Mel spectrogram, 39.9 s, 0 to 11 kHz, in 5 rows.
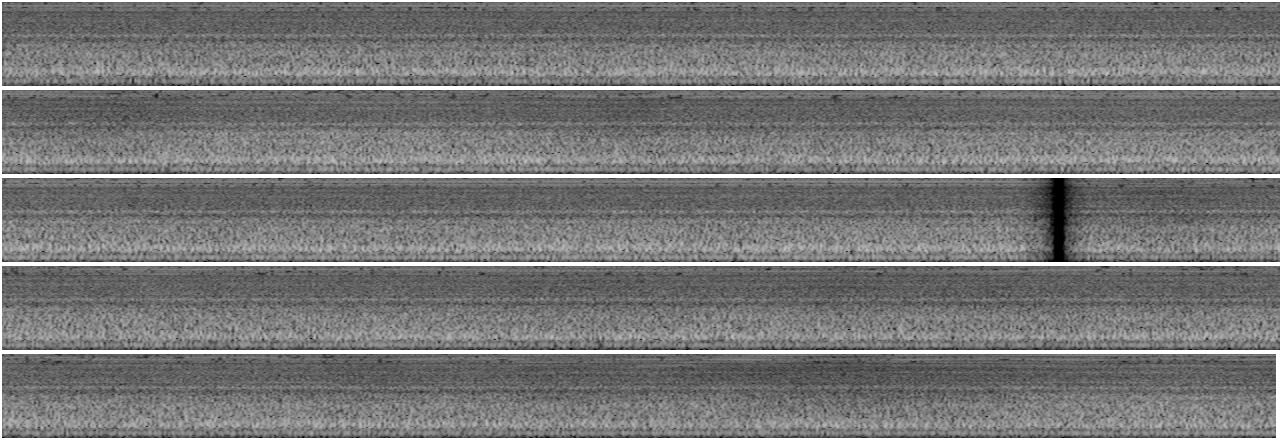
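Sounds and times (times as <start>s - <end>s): hair dryer running: 0.0s - 39.9s.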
